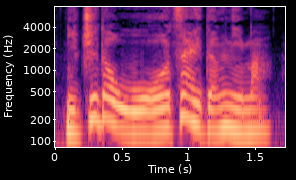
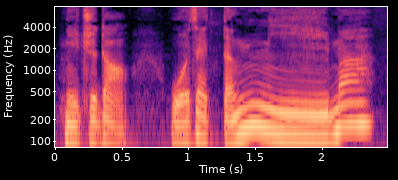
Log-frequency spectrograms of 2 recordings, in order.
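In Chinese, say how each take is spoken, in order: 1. 重音落在第一个“我”上。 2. 重音落在最后一个“你”上。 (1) "意思是不是别人呢，就是我在等你" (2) "等的不是别人就是你呀"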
